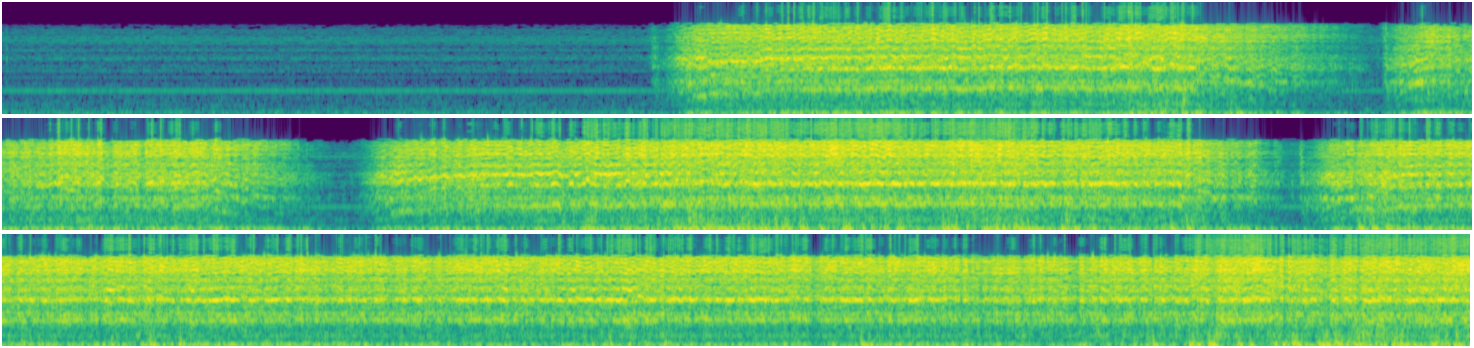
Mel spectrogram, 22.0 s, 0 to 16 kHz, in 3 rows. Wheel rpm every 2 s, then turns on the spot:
0, 40, 200, 110, 120, 220, 170, 190, 230, 230, 230.
none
